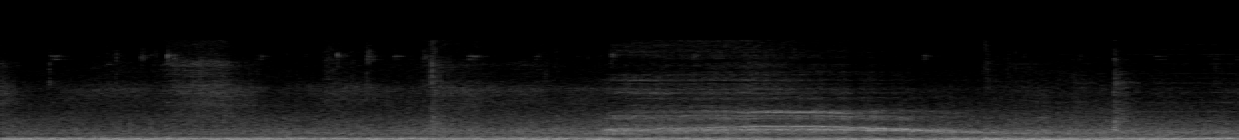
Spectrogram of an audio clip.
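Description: Steady train and station noise with a constant low electrical hum. About halfway through there is a brief high squeal that rises and then falls.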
